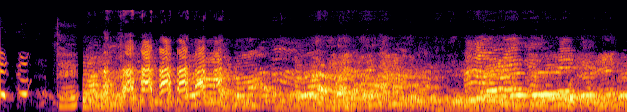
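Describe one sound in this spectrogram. A group of young men cheer and laugh.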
